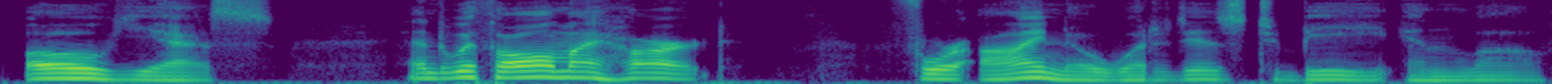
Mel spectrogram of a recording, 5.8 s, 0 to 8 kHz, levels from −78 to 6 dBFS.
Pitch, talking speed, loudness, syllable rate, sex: 120 Hz, 175 wpm, -18 LUFS, 3.7 syllables/s, male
